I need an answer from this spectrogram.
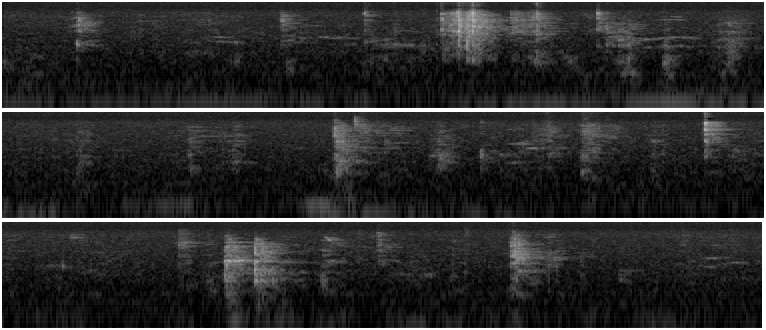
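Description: Fresh lettuce leaves being bitten and chewed, with crisp crunches and snaps coming irregularly a second or two apart, plus a low hum under the first few seconds.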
